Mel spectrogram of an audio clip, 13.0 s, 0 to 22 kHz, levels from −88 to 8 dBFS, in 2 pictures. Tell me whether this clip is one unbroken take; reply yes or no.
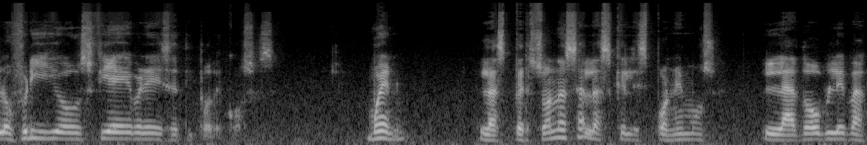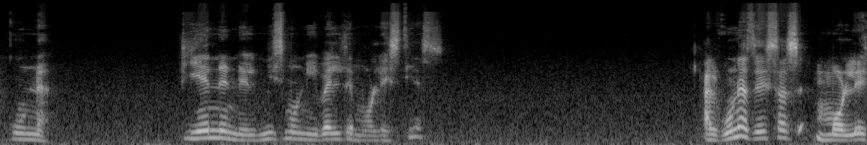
no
